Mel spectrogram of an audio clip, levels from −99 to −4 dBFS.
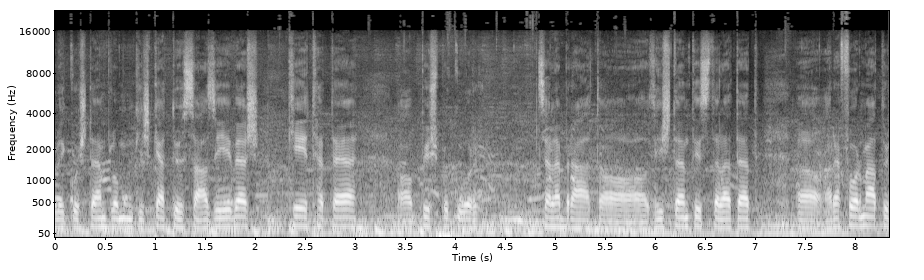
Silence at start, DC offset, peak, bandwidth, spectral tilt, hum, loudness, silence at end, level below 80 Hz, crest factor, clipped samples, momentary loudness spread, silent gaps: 0 s; under 0.1%; -2 dBFS; over 20 kHz; -5 dB/octave; none; -14 LUFS; 0 s; -22 dBFS; 12 dB; under 0.1%; 4 LU; none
